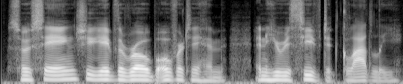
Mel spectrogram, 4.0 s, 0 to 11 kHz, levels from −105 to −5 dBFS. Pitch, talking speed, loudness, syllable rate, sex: 110 Hz, 210 wpm, -18 LUFS, 5.0 syllables/s, male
